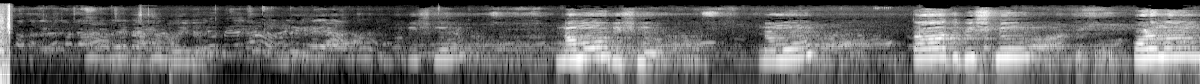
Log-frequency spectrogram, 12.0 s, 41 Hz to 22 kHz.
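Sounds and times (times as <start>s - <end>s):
faint background voices: 0.1s - 12.0s.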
